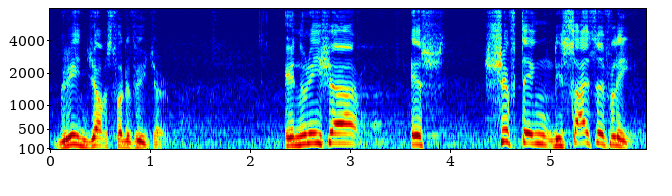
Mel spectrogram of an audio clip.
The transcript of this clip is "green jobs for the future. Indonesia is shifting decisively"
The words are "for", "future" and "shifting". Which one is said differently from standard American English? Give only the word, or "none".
none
